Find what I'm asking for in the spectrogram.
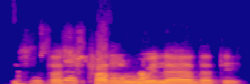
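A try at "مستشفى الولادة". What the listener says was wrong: মাবনি শব্দ তো জের হবে না। মুস্তাশফাল ইলাদাতি।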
